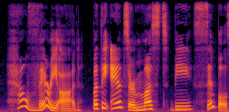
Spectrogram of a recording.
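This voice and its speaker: A female-sounding put-on character voice moves at a very slow pace, fairly high in pitch and with very wide pitch swings. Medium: read story.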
